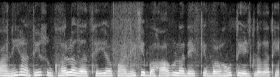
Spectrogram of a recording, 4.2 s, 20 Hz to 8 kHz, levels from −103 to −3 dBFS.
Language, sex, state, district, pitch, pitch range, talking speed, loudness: Chhattisgarhi, female, Chhattisgarh, Raigarh, 220 Hz, 210-245 Hz, 240 wpm, -16 LUFS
